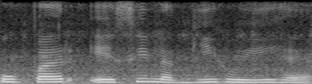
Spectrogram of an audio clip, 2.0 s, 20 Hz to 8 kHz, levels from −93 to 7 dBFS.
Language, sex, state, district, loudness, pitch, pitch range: Hindi, female, Chhattisgarh, Bastar, -15 LUFS, 235 Hz, 225-255 Hz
